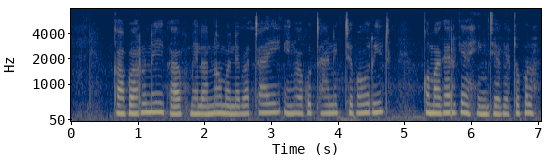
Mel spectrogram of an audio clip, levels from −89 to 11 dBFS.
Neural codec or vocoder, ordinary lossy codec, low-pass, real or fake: codec, 16 kHz, 4 kbps, FunCodec, trained on Chinese and English, 50 frames a second; none; 7.2 kHz; fake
